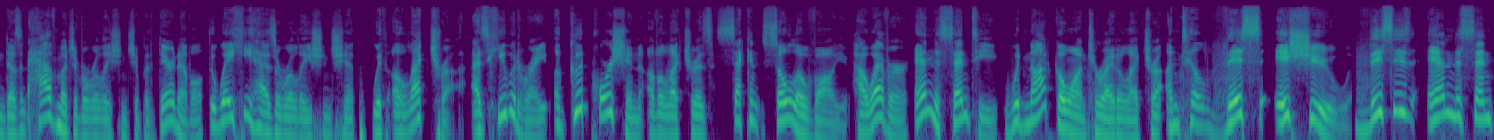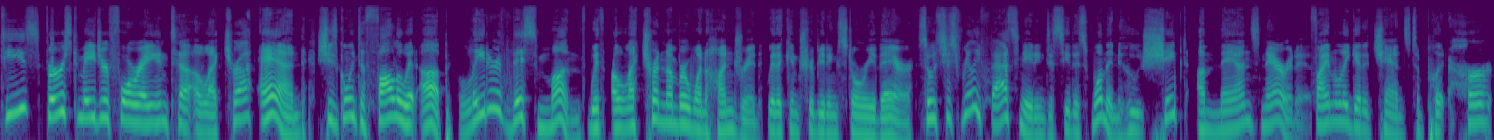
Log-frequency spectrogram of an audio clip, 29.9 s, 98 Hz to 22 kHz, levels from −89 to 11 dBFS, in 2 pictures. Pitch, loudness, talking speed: 175 Hz, -29 LUFS, 180 wpm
